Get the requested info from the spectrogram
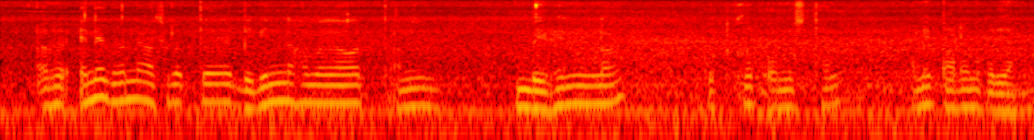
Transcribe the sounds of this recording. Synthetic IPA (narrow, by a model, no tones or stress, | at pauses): a̰ɹuʔɛnɛdʱɔɹɔnɔasɔlɔtɛbibʱinːɔxɔmɔjɔt | a̰mi | bibʱinːɔ | utkʰɔponustʰan | amipalɔnkoɹijaɦɔ̃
